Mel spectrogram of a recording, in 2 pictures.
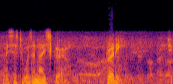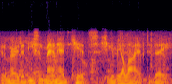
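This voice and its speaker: A lowish man's voice from an actor gives us an embittered frontiersman set on revenge. He speaks in clipped, scornful phrases in old radio drama style. The recording is dull, with a clear crowd behind him. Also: moderate pace, close to an everyday voice. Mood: bitter, brooding. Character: bitter, vengeful brother, hard frontier man. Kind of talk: 1950s Western radio drama acting.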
